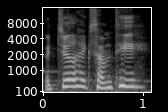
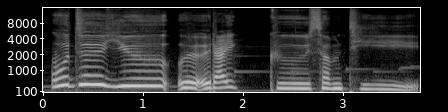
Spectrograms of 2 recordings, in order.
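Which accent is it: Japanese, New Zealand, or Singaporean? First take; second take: Singaporean; Japanese. First: It is said in a Singaporean accent. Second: It is said in a Japanese accent.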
